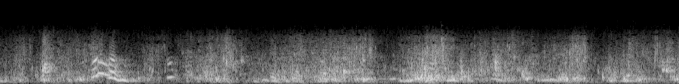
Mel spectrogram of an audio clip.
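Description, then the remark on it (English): Continuous, steady splashing and sloshing as a parson wades into water, with faint muffled voice sounds mixed in. “Put the portmanteau in the boat. Go on, Parson. Wade in. A little water won't hurt you.”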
